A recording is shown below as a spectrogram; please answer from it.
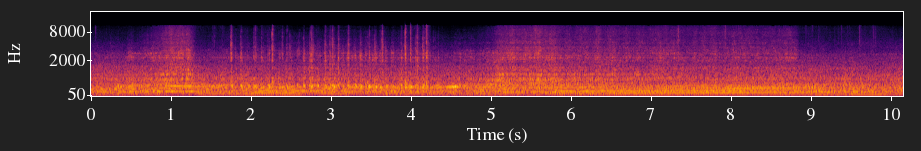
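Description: Car engines running at road speed, heard from inside a following car. A burst of sharp crackles and pops from the BMW 340i's tuned exhaust, popping on overrun, runs from about one to four seconds in. The engine pitch steps about two seconds in.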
